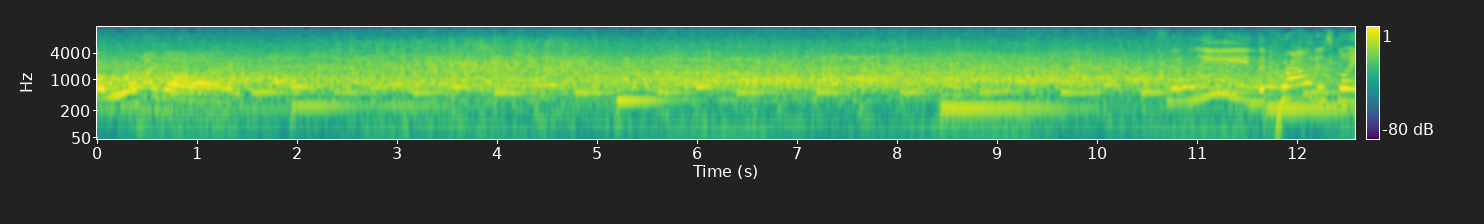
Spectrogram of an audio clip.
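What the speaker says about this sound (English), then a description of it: "the crowd is going crazy for you" Talent-show crowd cheering and applauding for a young singer, a steady roar of claps and shouts throughout, with a few sustained tones rising above it and some talk mixed in.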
